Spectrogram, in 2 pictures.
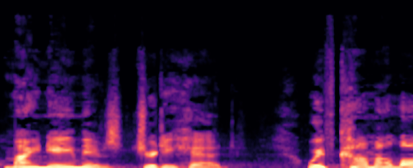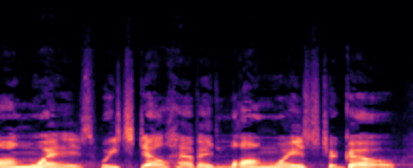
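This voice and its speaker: A woman's voice: high-pitched, slow. An American woman giving a prepared personal statement as a readers theater performer. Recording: reverberant hall recording.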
